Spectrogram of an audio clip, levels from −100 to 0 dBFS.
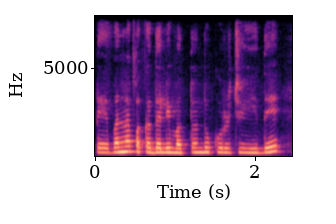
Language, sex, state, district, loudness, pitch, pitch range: Kannada, female, Karnataka, Bidar, -16 LUFS, 255 Hz, 250-265 Hz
